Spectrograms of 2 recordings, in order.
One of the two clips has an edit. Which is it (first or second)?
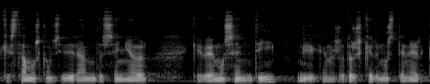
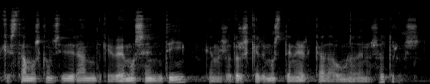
second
